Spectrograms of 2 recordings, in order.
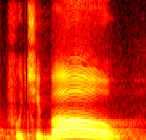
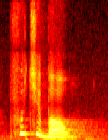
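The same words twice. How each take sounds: First: Futebol with BOL held long and loud; stress on BOL. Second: Said in the usual way. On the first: Shown as a demonstration. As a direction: call out Futebol, stretching the final bol. (futebol com o bol forte e alongado) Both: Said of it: "a sílaba tônica é o bol".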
